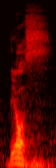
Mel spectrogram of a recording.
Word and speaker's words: Deo: A pronúncia do nome da professora não é fácil. Como é que fala? Deus.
